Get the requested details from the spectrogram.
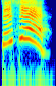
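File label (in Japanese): "syesye", Japanese girl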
